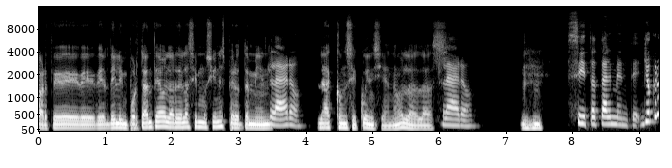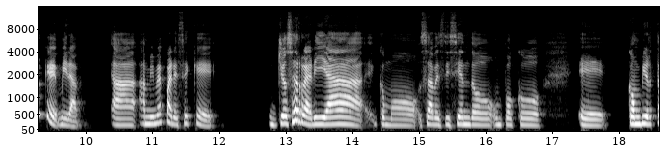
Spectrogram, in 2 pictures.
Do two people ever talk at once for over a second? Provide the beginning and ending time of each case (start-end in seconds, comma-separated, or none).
none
